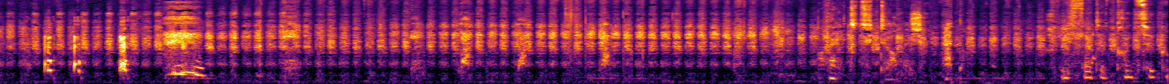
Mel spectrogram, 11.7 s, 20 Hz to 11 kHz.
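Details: Staffordshire Bull Terrier with a five-day-old litter, recorded 1 November 2023 at 21:20, breathing in quick, even panting puffs throughout, while a woman talks softly in French nearby.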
